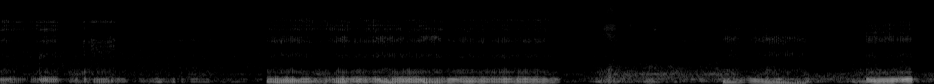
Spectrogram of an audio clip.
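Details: Loud, rattling, fluttering snores with snorts between breaths from a sleeping Dachshund/Beagle mix dog, loud enough to keep the owner awake; snoring.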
